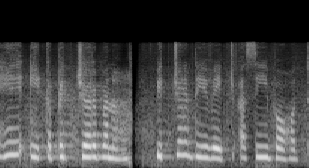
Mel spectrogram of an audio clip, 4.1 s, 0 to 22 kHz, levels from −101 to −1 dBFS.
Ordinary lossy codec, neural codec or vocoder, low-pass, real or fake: none; codec, 16 kHz, 1 kbps, X-Codec, HuBERT features, trained on LibriSpeech; none; fake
